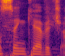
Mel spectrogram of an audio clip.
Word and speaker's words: Sienkiewicz: And the art cover of the week was Daredevil, or the art cover winner, Daredevil number 6 by Bill Sienkiewicz. Sorry if I pronounced that incorrectly. Sounds like about right. Sienkiewicz. Sienkiewicz.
